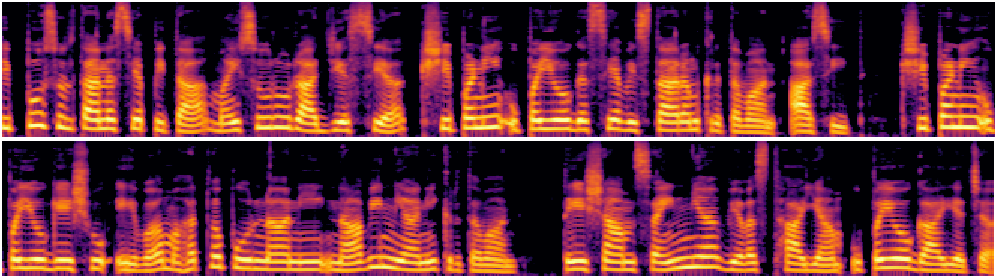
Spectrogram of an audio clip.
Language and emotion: Sanskrit, neutral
